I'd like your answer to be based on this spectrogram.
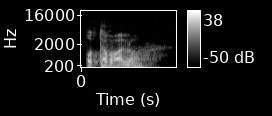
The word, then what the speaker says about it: Otavalo: Otavalo. So it's, let's see, O-T-A. Uh-huh. V-A-L-O. – Okay, exactly like I did it.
